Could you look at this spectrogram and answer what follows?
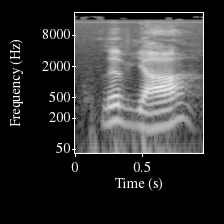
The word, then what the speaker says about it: Livyah: Livyah would be the pronunciation on that, or the root idea behind it.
